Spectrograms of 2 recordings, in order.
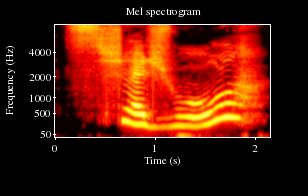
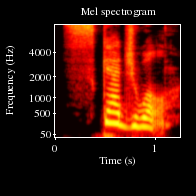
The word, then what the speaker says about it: schedule: It's not pronounced schedule. Like you've been drinking all night and you're slurring your words. It's schedule.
